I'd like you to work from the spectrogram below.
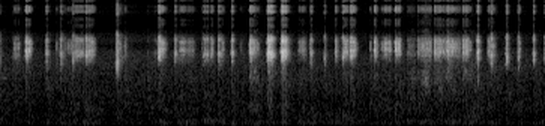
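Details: Black redstart chicks fledging, with three young leaving the nest within a short time. Dense, high, scratchy calls come in rapid overlapping bursts, some grouped into brief chattering runs, almost without pause.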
